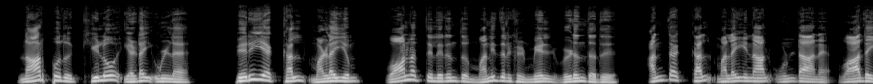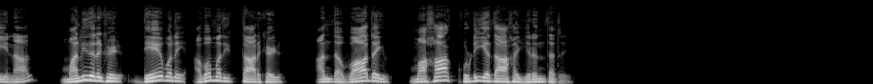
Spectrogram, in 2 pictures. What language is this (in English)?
Tamil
